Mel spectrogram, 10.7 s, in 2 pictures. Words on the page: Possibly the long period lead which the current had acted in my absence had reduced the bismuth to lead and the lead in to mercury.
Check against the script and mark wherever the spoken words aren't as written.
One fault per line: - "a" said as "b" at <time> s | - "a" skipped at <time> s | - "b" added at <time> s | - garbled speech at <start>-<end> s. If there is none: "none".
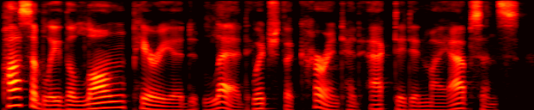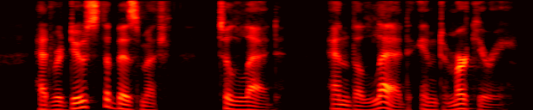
none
